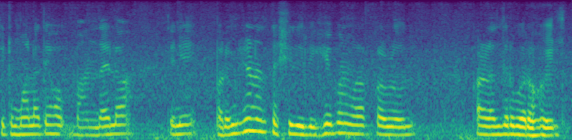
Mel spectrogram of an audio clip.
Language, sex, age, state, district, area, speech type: Marathi, male, 18-30, Maharashtra, Sangli, urban, spontaneous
